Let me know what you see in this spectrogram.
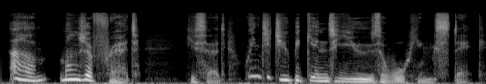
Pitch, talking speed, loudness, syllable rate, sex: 150 Hz, 160 wpm, -20 LUFS, 4.5 syllables/s, male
